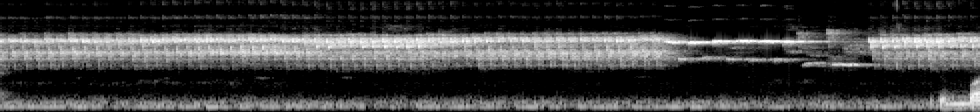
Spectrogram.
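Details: A pair of canaries singing, an extended rolling high trill held for several seconds, then shorter whistled notes at changing pitches, with a low hum and a brief thump near the end.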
